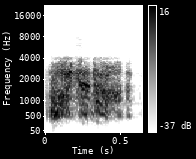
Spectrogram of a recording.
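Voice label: Korean on fire mood low; War Thunder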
